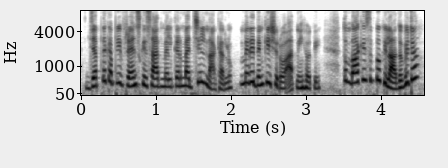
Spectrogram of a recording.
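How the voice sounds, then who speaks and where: A woman's voice: high-pitched, big pitch swings, racing, no room sound. A woman voicing an anxious middle-aged mother-in-law who puts on modern airs, coaxing and flustered, in a comic cartoon story. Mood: affected, breezy. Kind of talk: cartoon comedy story dialogue.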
